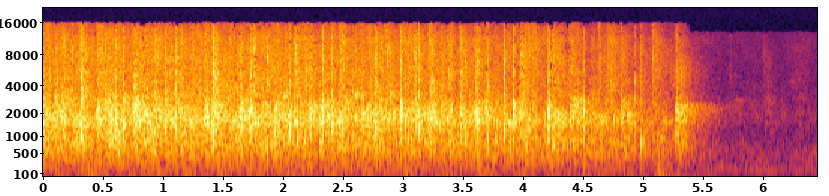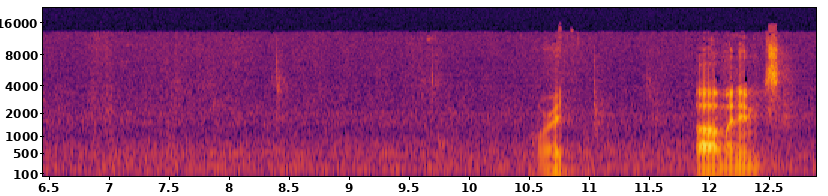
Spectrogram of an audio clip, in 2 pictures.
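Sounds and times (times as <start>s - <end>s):
audience applause: 0.0s - 5.6s
speech: 11.9s - 12.7s.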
